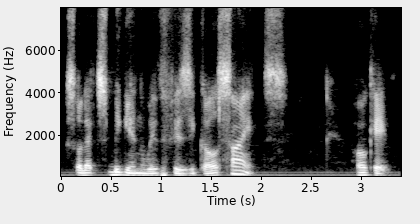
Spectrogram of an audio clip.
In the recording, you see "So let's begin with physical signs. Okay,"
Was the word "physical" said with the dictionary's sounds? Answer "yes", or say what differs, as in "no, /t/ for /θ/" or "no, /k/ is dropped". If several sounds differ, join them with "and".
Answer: yes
